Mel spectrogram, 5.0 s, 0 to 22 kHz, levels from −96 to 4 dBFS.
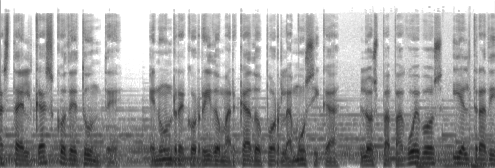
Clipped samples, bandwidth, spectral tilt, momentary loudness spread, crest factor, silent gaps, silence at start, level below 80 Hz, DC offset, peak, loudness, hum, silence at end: under 0.1%; 16 kHz; -6 dB/octave; 7 LU; 12 dB; none; 0 s; -30 dBFS; under 0.1%; 0 dBFS; -14 LUFS; none; 0 s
